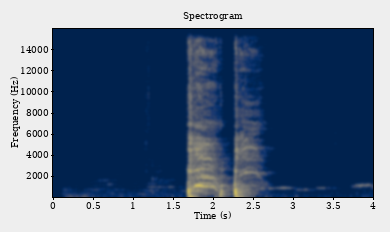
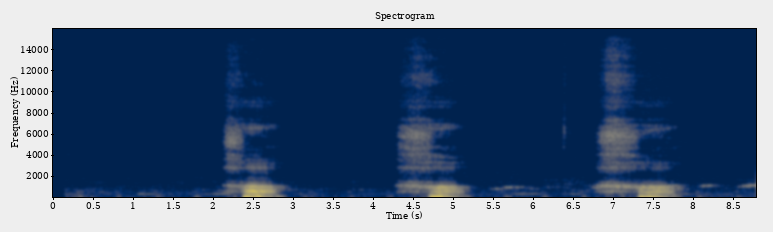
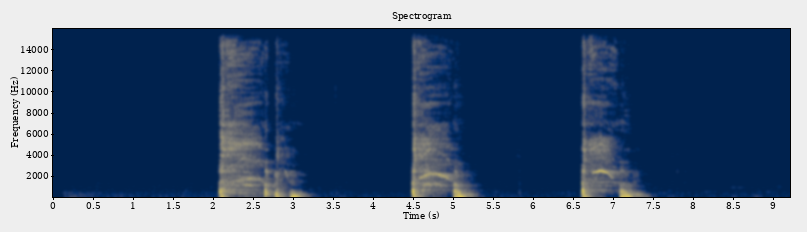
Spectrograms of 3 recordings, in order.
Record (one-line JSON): {"cough_length": "4.0 s", "cough_amplitude": 25880, "cough_signal_mean_std_ratio": 0.3, "exhalation_length": "8.8 s", "exhalation_amplitude": 15719, "exhalation_signal_mean_std_ratio": 0.36, "three_cough_length": "9.2 s", "three_cough_amplitude": 25868, "three_cough_signal_mean_std_ratio": 0.36, "survey_phase": "beta (2021-08-13 to 2022-03-07)", "age": "45-64", "gender": "Male", "wearing_mask": "No", "symptom_none": true, "smoker_status": "Never smoked", "respiratory_condition_asthma": false, "respiratory_condition_other": false, "recruitment_source": "REACT", "submission_delay": "1 day", "covid_test_result": "Negative", "covid_test_method": "RT-qPCR"}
